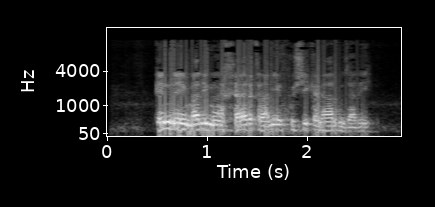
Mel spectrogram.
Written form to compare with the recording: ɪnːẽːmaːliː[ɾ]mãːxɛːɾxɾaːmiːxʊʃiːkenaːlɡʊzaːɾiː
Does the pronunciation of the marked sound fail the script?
yes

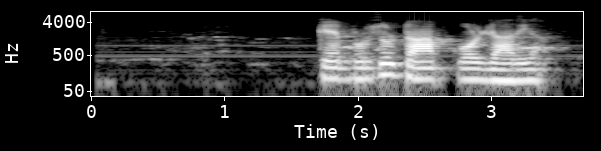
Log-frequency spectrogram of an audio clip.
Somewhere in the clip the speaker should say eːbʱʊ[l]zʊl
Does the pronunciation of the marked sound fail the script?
yes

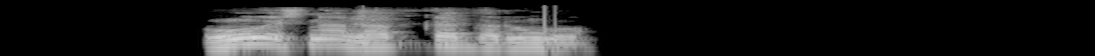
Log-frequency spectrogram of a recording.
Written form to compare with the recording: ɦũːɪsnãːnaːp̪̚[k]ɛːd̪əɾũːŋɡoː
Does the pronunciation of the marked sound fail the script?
no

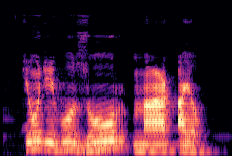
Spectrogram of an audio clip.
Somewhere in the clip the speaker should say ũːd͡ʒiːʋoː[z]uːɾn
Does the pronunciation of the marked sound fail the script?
no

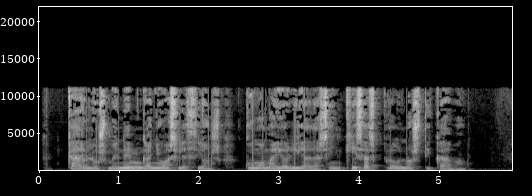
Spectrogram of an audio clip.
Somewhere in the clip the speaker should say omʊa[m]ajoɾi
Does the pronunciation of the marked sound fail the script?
no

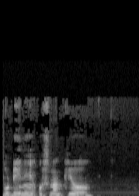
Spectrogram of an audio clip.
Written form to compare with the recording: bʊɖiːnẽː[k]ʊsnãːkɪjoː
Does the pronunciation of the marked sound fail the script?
yes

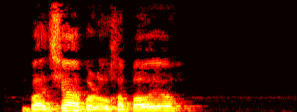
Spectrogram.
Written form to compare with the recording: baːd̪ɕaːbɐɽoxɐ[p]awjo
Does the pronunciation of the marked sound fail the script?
no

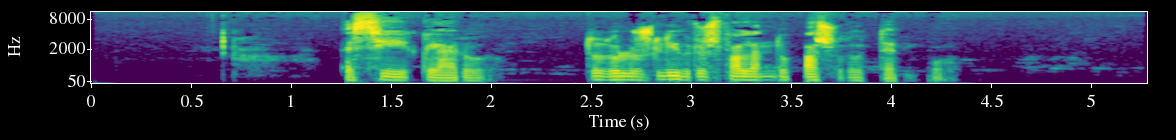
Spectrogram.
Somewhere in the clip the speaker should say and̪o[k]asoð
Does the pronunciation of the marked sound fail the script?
yes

